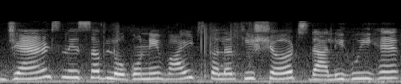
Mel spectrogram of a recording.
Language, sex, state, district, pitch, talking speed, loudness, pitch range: Hindi, female, Punjab, Fazilka, 265 Hz, 180 wpm, -14 LUFS, 245-295 Hz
